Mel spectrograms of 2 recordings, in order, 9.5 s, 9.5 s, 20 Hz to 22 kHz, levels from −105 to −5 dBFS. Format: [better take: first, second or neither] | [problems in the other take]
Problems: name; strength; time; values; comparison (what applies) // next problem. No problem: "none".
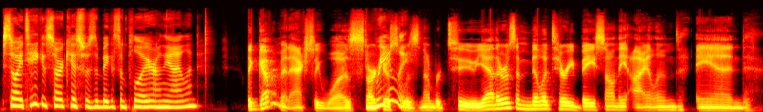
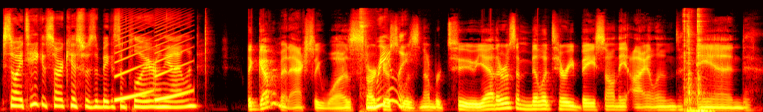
first | siren; loud; from 1.5 to 2.5 s; peak level with the speech // jangling keys; noticeable; at 4.5 s; peak 5 dB below the speech // keyboard typing; loud; at 8.5 s; peak level with the speech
